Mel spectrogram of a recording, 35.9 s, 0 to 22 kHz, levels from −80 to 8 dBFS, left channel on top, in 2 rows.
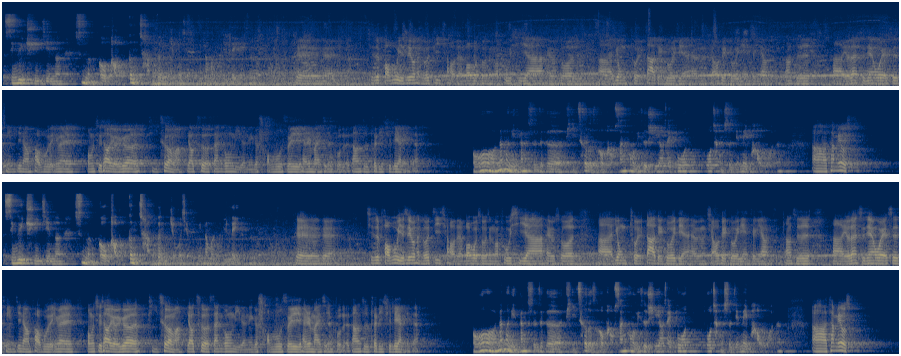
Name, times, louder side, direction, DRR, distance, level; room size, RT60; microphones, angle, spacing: voice 1, 0.1-4.8 24.4-24.6 27.3-31.7 32.0-33.6, right 1 dB, 50° right, 7 dB, 2.0 m, -29 dB
sound 1, 3.0-18.0, left 3 dB, 75° left, 0.8 m, -35 dB
voice 2, 5.8-6.7 7.3-26.3 33.7-34.9, right 3 dB, 80° right, 9 dB, 0.9 m, -29 dB
23.5 x 22.0 x 6.0 m, 1.5 s
head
